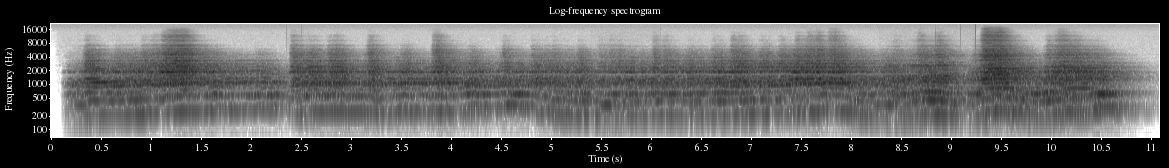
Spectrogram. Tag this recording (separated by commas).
Music, Musical instrument, Brass instrument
